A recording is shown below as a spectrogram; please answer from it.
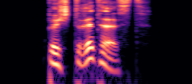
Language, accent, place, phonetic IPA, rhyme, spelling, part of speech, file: German, Germany, Berlin, [bəˈʃtʁɪtəst], -ɪtəst, bestrittest, verb, De-bestrittest.ogg
- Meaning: inflection of bestreiten: 1. second-person singular preterite 2. second-person singular subjunctive II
